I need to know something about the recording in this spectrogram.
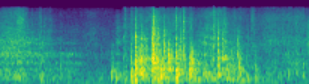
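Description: Hardbound journals being handled and shifted on a tabletop: a run of light knocks and rustles starting about a second in.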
